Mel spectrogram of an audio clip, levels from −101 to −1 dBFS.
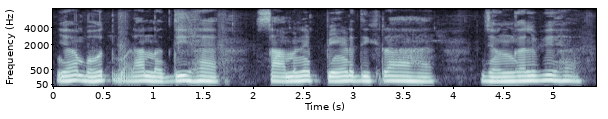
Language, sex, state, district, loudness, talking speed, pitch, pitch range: Hindi, male, Jharkhand, Palamu, -14 LUFS, 145 wpm, 135 Hz, 130-140 Hz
